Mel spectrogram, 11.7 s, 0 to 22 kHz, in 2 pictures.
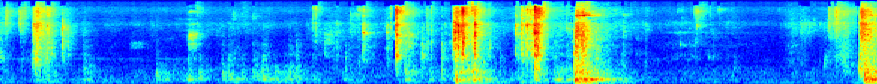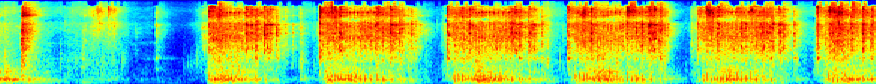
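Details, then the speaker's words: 22-year-old Echo trimmer, sat for years, primed with two-stroke fuel, at full choke and full throttle: coughs, catches and surges in short bursts that die off; carb not giving enough fuel, lean running, though compression is good. "Yeah, see, this carb is just not really giving it enough fuel. I can run it with the choke on. This is full choke, full throttle. But this carburetor is not happy."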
